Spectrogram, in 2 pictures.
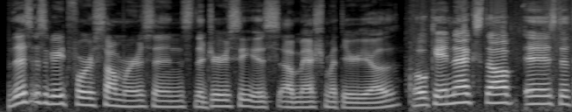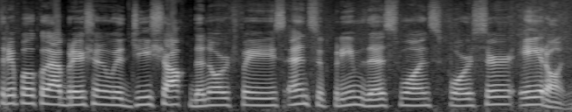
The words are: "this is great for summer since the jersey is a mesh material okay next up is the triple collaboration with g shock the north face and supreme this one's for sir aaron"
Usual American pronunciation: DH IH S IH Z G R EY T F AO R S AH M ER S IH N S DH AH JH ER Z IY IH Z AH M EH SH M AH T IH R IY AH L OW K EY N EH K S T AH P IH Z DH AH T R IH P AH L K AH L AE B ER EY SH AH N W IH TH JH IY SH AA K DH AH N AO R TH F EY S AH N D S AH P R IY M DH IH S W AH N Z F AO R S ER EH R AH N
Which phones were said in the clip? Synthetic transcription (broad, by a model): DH IH S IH S G R EY T F AO R S AH M ER S IH N S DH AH JH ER S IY IH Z AH M EH SH M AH T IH R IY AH L OW K EY N EH K S T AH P IH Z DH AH T R IH P AH L K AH L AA B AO EY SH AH N W IH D JH IY SH AA K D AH N AO R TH F EY S AH N D S AH P R IY M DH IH S W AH N S F AO R S ER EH R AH N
